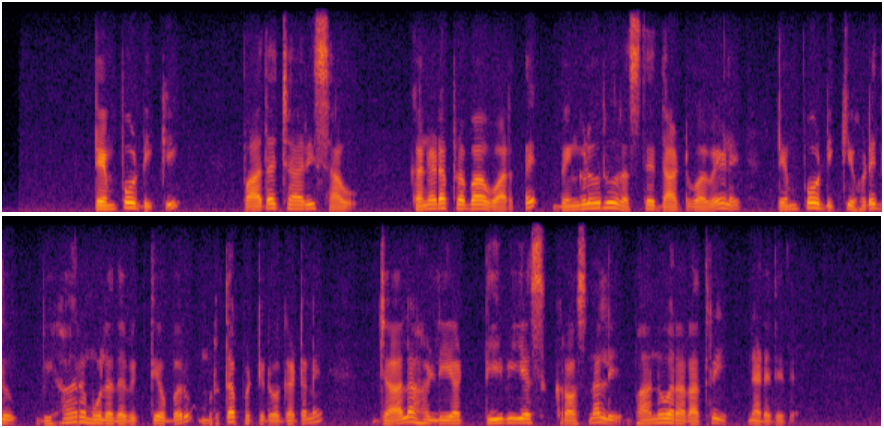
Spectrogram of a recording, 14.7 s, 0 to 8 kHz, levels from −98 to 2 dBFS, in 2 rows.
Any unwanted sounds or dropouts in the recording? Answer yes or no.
yes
